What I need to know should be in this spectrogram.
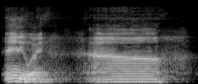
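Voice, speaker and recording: With a mid-range, gravelly and sharp voice, this American man draws out his words and keeps his pitch fairly flat. He's reading live chat on a stream, answering bluntly with lots of swearing and restarts, and the recording echoes around the room.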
